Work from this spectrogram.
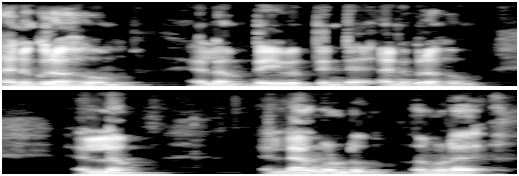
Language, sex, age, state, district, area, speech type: Malayalam, male, 30-45, Kerala, Kasaragod, rural, spontaneous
